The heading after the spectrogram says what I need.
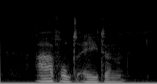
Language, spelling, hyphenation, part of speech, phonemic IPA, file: Dutch, avondeten, avond‧eten, noun, /ˈaːvɔntˌeːtə(n)/, Nl-avondeten.ogg
- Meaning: supper, dinner, evening meal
